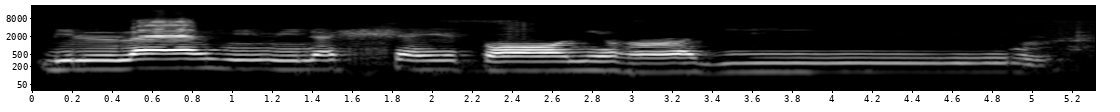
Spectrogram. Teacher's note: Jadi billahi itu tidak boleh tebal.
